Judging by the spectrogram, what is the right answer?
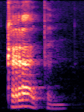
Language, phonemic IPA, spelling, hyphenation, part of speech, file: Dutch, /ˈkrœy̯pə(n)/, kruipen, krui‧pen, verb, Nl-kruipen.ogg
- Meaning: 1. to crawl 2. to creep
